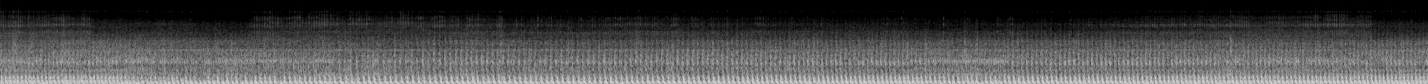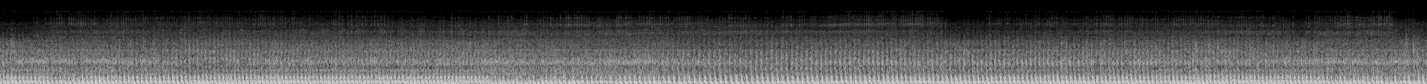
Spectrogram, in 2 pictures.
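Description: Dirt bike engine running continuously while riding, held at fairly steady revs with small throttle changes every few seconds.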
